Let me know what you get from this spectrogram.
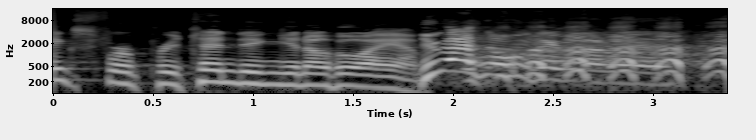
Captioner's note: laughs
